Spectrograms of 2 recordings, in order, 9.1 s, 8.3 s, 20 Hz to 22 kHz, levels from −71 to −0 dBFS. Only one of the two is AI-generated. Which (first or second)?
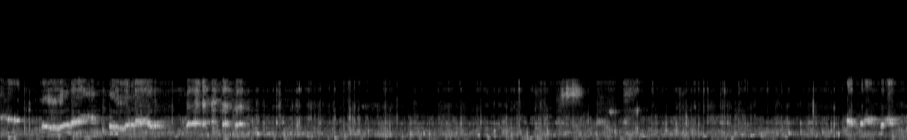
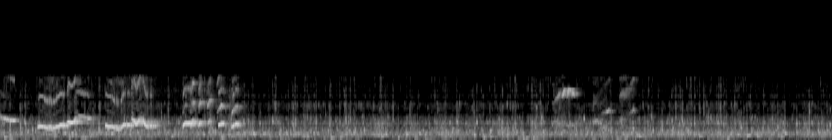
first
